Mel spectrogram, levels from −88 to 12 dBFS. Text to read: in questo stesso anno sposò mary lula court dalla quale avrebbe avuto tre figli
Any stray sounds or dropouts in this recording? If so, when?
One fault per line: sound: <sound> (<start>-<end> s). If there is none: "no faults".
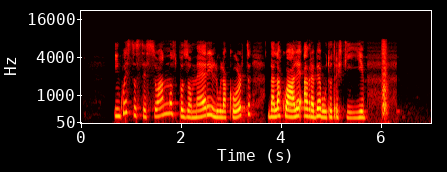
sound: squeak (6.0-6.2 s)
